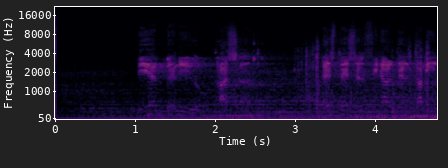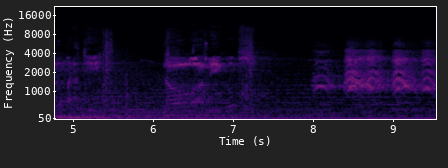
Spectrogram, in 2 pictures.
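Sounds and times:
speech: 0:02.1 - 0:07.4
crows cawing: 0:07.9 - 0:09.5.

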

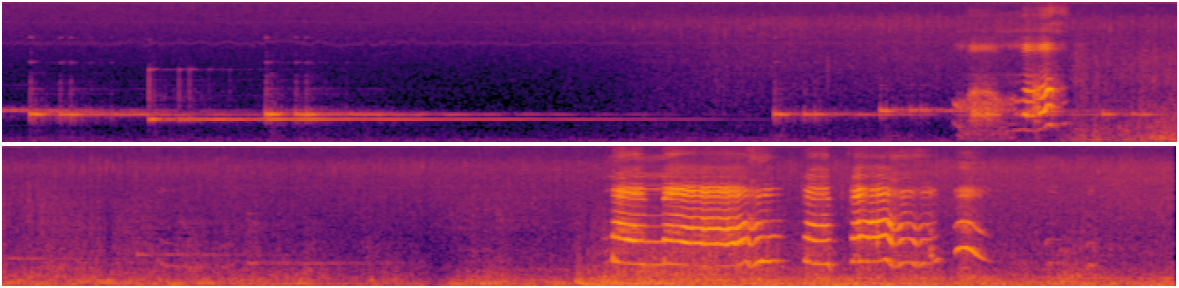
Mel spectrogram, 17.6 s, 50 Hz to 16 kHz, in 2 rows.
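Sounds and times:
steady rain: 0:04.9 - 0:17.6
thunder rumbling: 0:06.7 - 0:17.6
high wavering vocal cry: 0:06.9 - 0:08.7, 0:13.4 - 0:17.2.

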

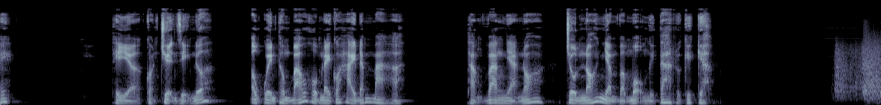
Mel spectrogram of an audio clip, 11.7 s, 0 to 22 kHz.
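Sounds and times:
speech: 0:00.0 - 0:00.2, 0:01.5 - 0:05.4, 0:06.2 - 0:09.6
thunder clap from a lightning strike out of a sunny sky: 0:11.1 - 0:11.7.

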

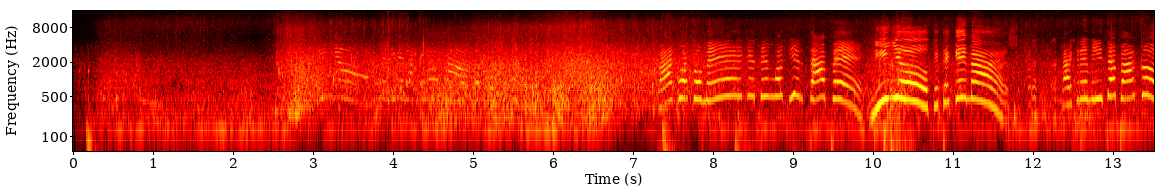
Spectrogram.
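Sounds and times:
sea waves washing onto a beach: 0:00.0 - 0:13.5
laughter: 0:03.8 - 0:05.9, 0:10.1 - 0:13.5
speech: 0:09.8 - 0:11.8, 0:12.4 - 0:13.5.

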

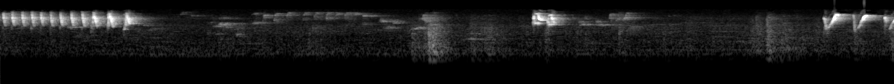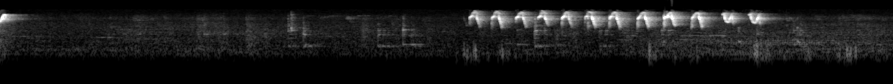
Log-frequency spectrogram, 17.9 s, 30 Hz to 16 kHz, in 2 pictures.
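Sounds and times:
lovebird imitating the song of the Javan prinia: 0:00.0 - 0:04.2, 0:05.3 - 0:06.8, 0:08.2 - 0:09.2, 0:13.6 - 0:16.8.

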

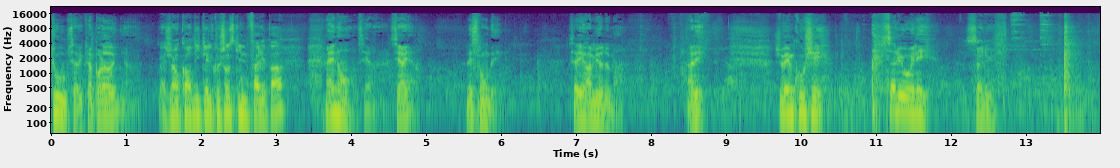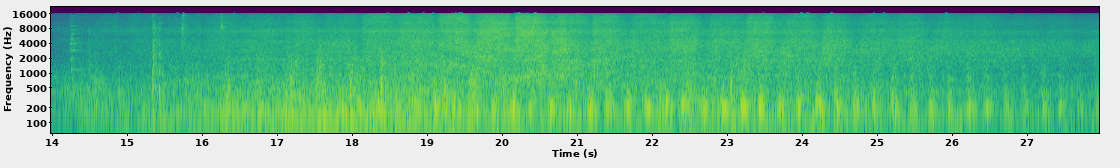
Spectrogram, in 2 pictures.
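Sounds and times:
speech: 0:00.0 - 0:06.1, 0:06.9 - 0:07.7, 0:08.5 - 0:10.6, 0:11.2 - 0:12.8
rumbling rail noise inside a freight wagon standing in a station in Treblinka, Poland: 0:14.0 - 0:27.9
fast regular pulsing: 0:16.4 - 0:27.9.

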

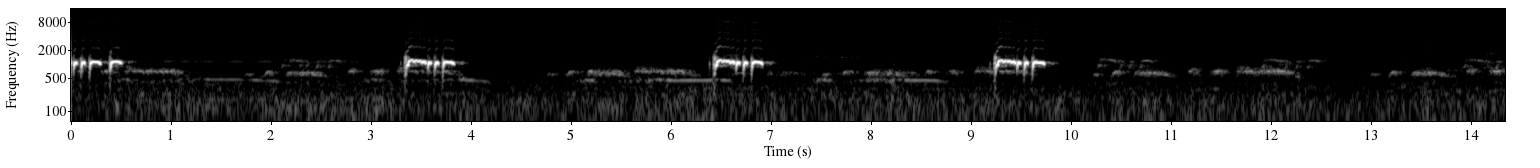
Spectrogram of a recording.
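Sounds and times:
zebra dove rolling stuttering coo: 0:00.0 - 0:14.3.

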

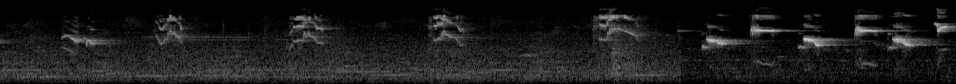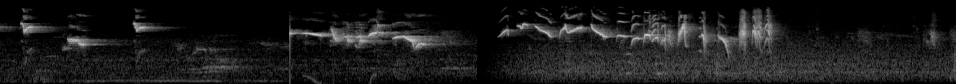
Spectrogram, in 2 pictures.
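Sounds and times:
Oriental magpie-robin giving sharp high notes and slurred whistles: 0:00.0 - 0:02.1, 0:02.9 - 0:03.4, 0:04.3 - 0:11.6, 0:12.4 - 0:17.4
faint background hiss: 0:00.0 - 0:19.1.

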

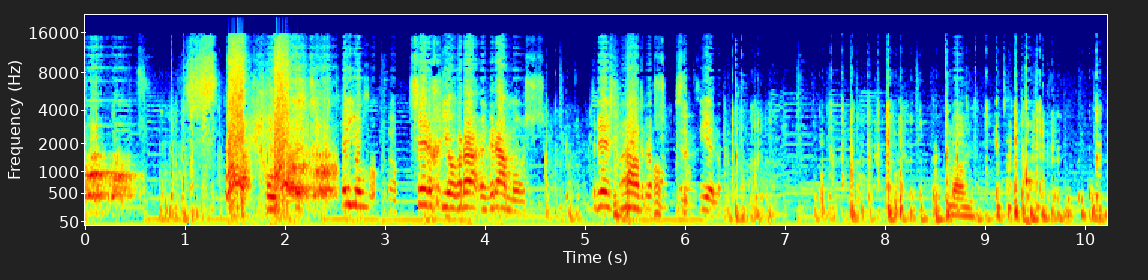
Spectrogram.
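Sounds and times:
dog barking: 0:00.0 - 0:00.6, 0:01.4 - 0:02.6
speech: 0:01.8 - 0:06.6, 0:08.7 - 0:09.2.

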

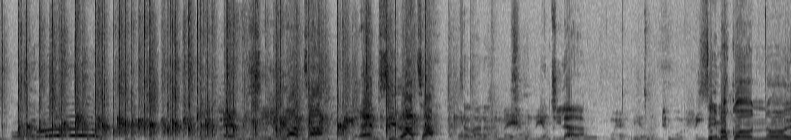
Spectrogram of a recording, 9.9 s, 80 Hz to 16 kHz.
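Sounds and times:
loud dense crowd applause: 0:00.0 - 0:06.8
speech: 0:04.9 - 0:09.8.

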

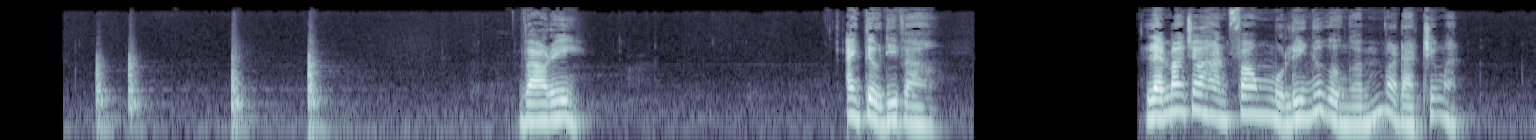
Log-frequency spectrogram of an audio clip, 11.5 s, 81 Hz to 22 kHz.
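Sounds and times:
speech: 0:00.7 - 0:01.0, 0:03.9 - 0:04.4, 0:06.4 - 0:07.1, 0:08.6 - 0:11.0
long slender fingers tapping on a table: 0:00.7 - 0:02.6.

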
